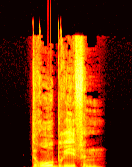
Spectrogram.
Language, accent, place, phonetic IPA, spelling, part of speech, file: German, Germany, Berlin, [ˈdʁoːˌbʁiːfn̩], Drohbriefen, noun, De-Drohbriefen.ogg
- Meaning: dative plural of Drohbrief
